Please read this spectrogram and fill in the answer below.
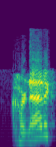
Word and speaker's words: Carnatic: Is that how you pronounce it? Carnatic?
